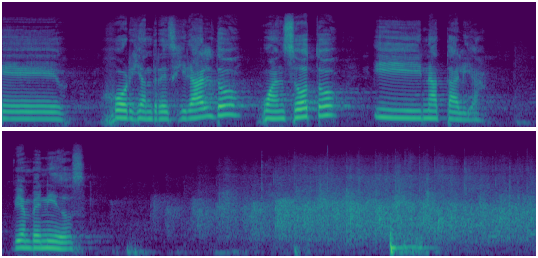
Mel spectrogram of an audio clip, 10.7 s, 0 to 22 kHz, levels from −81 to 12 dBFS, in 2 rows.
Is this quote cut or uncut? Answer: uncut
